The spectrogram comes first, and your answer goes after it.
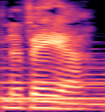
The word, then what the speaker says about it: Nevaeh: Pronunciation, Nevaeh. Simple meaning, heaven, spelled backwards. Characteristics of Nevaeh.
